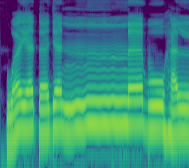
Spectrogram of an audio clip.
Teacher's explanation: makhraj lamnya lepas, langsung lafalkan huruf berikutnya di saat yang bersamaan. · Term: lam sukun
